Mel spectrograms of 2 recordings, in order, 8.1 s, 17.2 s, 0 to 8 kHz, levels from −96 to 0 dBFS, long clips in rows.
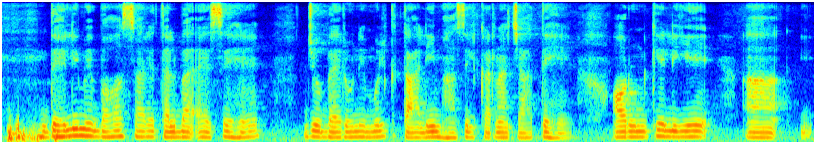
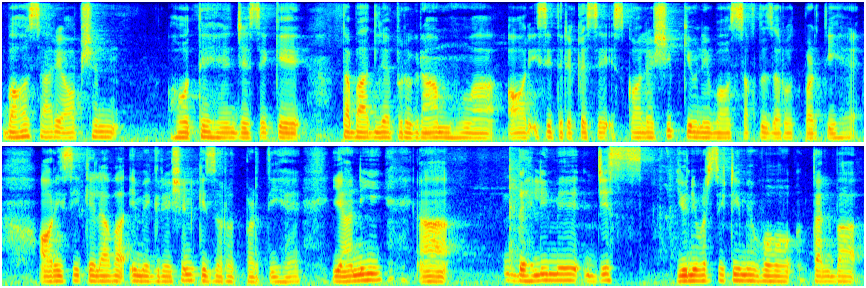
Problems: none marked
